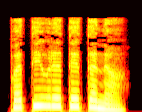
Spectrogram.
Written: ಪತಿವ್ರತೆತನ

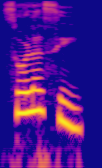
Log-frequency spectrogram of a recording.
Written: ಸೊಳಸ

